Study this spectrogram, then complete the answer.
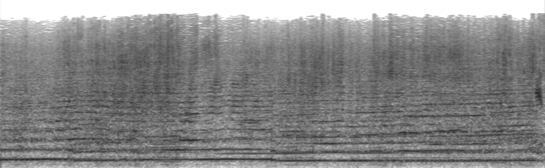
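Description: DTM Mercedes-Benz race cars roar past at a racetrack, a loud, continuous engine drone whose pitch shifts and dips as cars pass close by, filling the whole stretch without talk.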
